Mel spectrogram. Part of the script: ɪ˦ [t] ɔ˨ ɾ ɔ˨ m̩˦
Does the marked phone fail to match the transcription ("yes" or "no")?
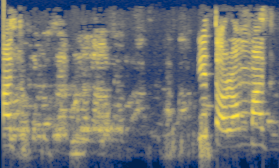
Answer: no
